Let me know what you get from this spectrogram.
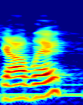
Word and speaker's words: Yahweh: And we pronounce that Yahweh. They actually were not totally sure how to pronounce it,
